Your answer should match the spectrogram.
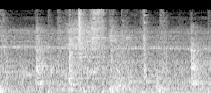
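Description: Automatic plastic ampoule forming, filling and sealing machine running, with a regular clack and short hiss repeating about every three-quarters of a second over a steady mechanical noise.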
